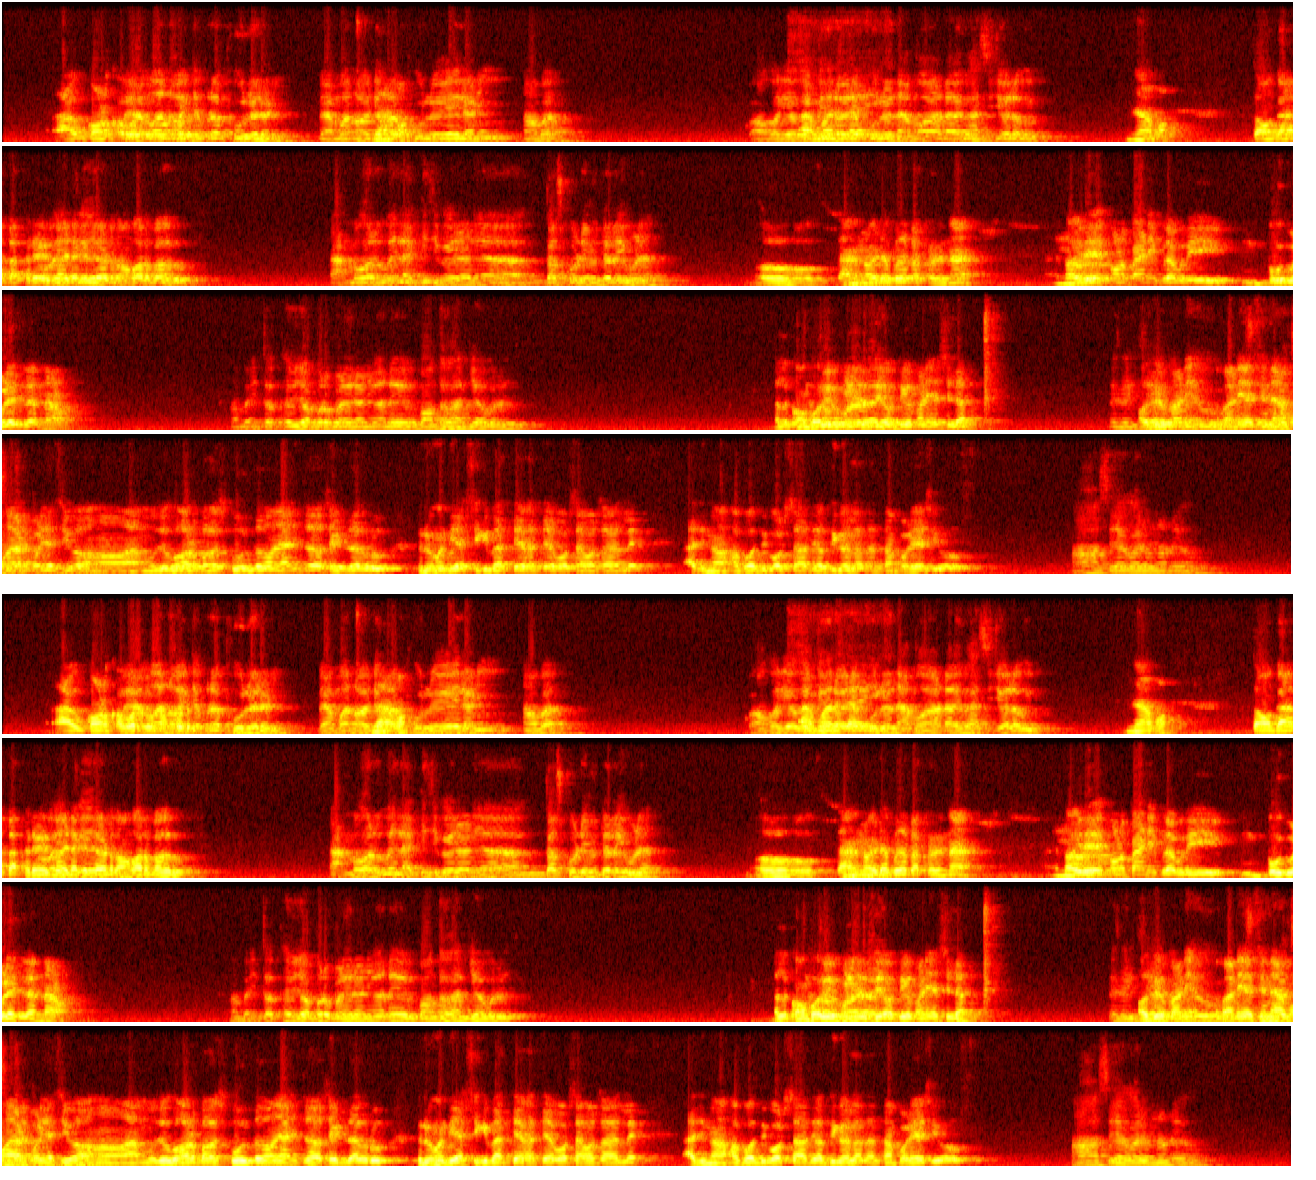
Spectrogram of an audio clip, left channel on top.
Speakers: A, on the right; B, on the right.
A: ଆଉ କଣ? ଖବର
B: ଭାଇ ଆମ
A: ସବୁ
B: ଗାଁ
A: ତମ
B: ନଈଟା
A: ପଟରେ
B: ପୁରା ଫୁଲ ହେଲାଣି ଆମ ନଈଟା
A: ନା
B: ପୁରା
A: ମ
B: ଫୁଲ ହେଇଆଇଲାଣି ହଁବା। କଣ କରିବାକୁ
A: ଆମର
B: ଏମିତି ନଈଟା
A: କାଇଁ
B: ଫୁଲ ହେଲେ ଆମ ଗାଁଟା ଭାସିଯିବ ଲାଗୁଛି।
A: ନାମ ତମ ଗାଁ ପାଖରେ
B: ହଁ ବା
A: ନଈଟା
B: ଏତେ
A: କେତେ
B: ଜୋରେ
A: ବାଟ
B: ମେଘ
A: ତମ ଘର ପାଖରୁ?
B: ଆମ ଘରକୁ ଭାଇ ଲାଗିଛି କହିଲା ବଳିଆ ଦଶ କୋଡିଏ ମିଟର ଏଇଭଳିଆ।
A: ଓହୋ ତାହେଲେ ନଈଟା ପୁରା ପାଖରେ ନା
B: ହଁ
A: ନଈରେ କଣ ପାଣି ପୁରା ପୁରି ବହୁତ ଭଳିିଆ ସିଲାଣି ନା କଣ?
B: ହଁ ଭାଇ ତଥାପି ଜବର ପଳେଇଲାଣି ମାନେ ବନ୍ଧ ଭାଙ୍ଗିବା ଉପରେ ରହିଛି।
A: ତାହେଲେ କଣ
B: ଆଉ
A: କରିବ
B: ତମ
A: ପୁଣି
B: ଆଡେ
A: ଯଦି
B: ଭାଇ
A: ଅଧିକ ପାଣି ଆସିଲା?
B: ଦେଖିବା
A: ଅଧିକ
B: କହନ୍ତି
A: ପାଣି
B: ଯୋଉ
A: ପାଣି ଆସିନେ
B: ସ୍କୁଲ
A: ଆମ
B: ଅଛି
A: ଗାଁ
B: ପାଖରେ
A: ଆଡେ ପଳିଆସି ବ ହଁ ଆମ ଯୋଉ ଘର ପାଖ ସ୍କୁଲ ତମେ ଜାଣିଛ ସେଇଠି ତ ଆଗରୁ ରୁହନ୍ତି ଆସିକି ବାତ୍ୟା ଫାତ୍ୟା ବର୍ଷା ଫର୍ଷା ହେଲେ। ଆଜି ନ ହବ ଯଦି ବର୍ଷା ଯଦି ଅଧିକ ହେଲା ତାହେଲେ ତମେ ପଳିଆସିବ ଆଉ।
B: ହଁ ସେଇଆ କରିମୁ ନଁ ଏଲେ।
